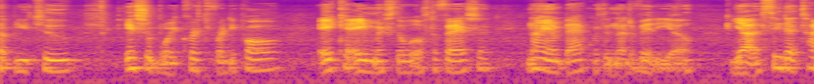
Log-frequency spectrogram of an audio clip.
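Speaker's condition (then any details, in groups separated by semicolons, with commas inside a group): Cerebral palsy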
